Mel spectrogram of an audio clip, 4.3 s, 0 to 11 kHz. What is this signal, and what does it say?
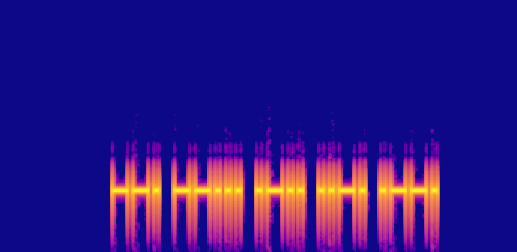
Morse code, heard as a keyed tone, about 28 wpm, 700 Hz. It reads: G7LFP
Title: DXCC-100 Call Signs - 5 Characters - Repeated 3x - 28wpm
